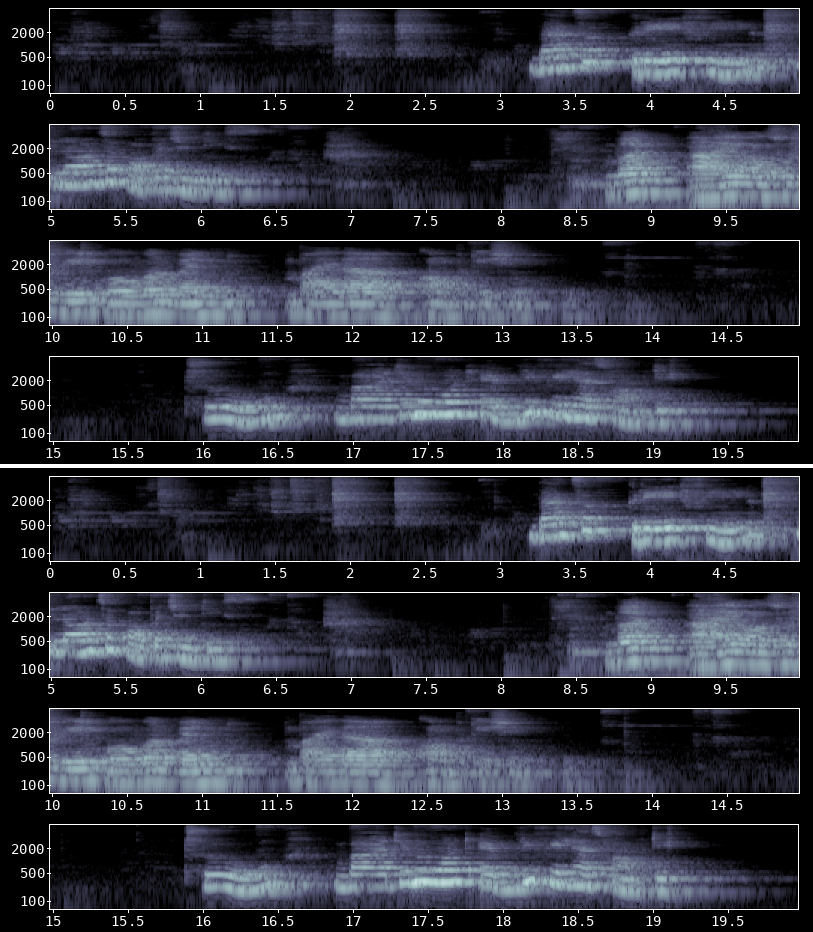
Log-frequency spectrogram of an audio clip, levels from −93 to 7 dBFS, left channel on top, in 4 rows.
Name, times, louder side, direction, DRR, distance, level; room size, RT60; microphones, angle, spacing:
voice 1, 1.6-2.5 3.2-6.3 6.8-7.0 8.4-8.8 15.9-19.1, right 3 dB, 60° right, 0.3 m, -30 dB
voice 2, 8.3-11.2 11.5-13.2, equal, 5° right, 1.0 m, -32 dB
2.8 x 2.3 x 2.9 m
head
